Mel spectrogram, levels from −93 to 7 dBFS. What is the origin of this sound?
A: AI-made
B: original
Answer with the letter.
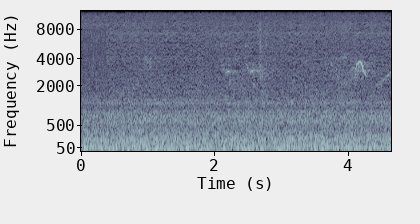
B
